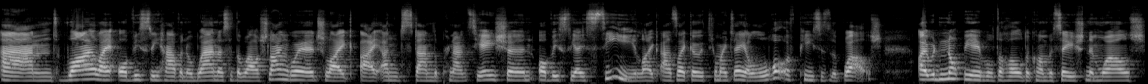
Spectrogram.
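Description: Speaking at a fairly quick pace, a woman uses a medium pitch and a bright, sharp tone, with fairly even intonation. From South Wales, Swansea. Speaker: podcast host and witchcraft teacher. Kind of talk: casual solo talk. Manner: rambling, hesitant with fillers.

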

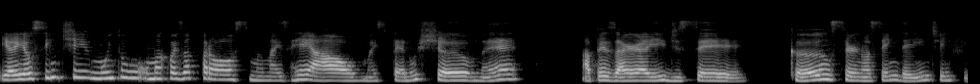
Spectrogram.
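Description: Against a quiet background, a woman speaks at a very slow pace and medium pitch with lively intonation. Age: 30s. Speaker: nurse and tarot reader. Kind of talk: personal testimony.

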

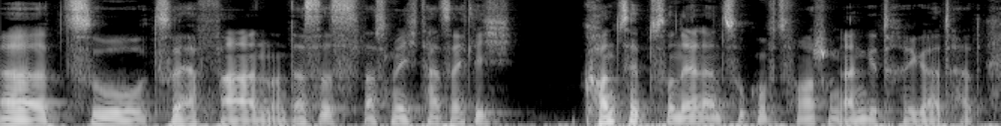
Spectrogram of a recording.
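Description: On a very clean recording with a silent background, a man with a fairly low voice and ordinary pitch variation speaks at a fairly slow pace. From East Germany. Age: 40s. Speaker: CEO of a futures research institute. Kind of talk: interview. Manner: halting with frequent repetitions.

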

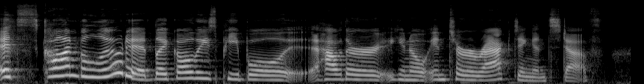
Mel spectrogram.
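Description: A woman with an American accent speaks at a very slow pace with hardly any pauses, her fairly high, bright, sharp voice swinging very widely in pitch and greatly in loudness, on a very clean recording with a silent background. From US Midwest. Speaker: podcast co-host. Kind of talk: casual conversational podcast chat.

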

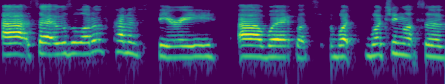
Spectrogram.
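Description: Her pace stays moderate. The woman has an Australian accent. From Tasmania, Australia. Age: 20s. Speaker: aspiring race car driver. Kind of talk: casual interview chat. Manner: hesitant, many fillers.

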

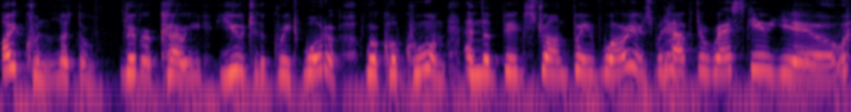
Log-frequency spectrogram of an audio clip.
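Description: A female-sounding put-on character voice speaks at a high pitch and fairly slow pace over clear background noise. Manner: mocking imitation, exaggerated.

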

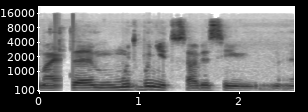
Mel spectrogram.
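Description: The pitch here is medium. The speaker is a man. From Ceará, Brazil (Quixadá). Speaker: psychiatrist. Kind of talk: casual chat.

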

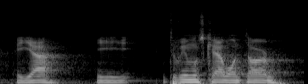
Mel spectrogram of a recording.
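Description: A man with an American accent speaks in a flat monotone. His pace is very slow. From United States. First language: English (speaking Spanish). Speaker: brewer. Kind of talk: interview. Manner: halting.

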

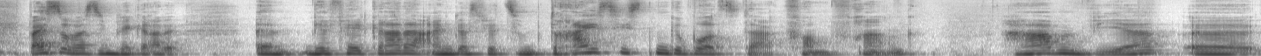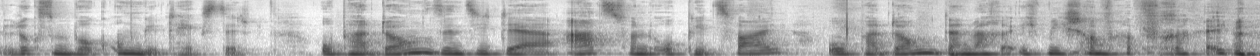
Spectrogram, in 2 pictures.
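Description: Her voice very deep and low in pitch, a woman speaks at a moderate pace, somewhat breathy, with ordinary pitch variation. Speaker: teacher, singer and podcast co-host. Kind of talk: casual chat.

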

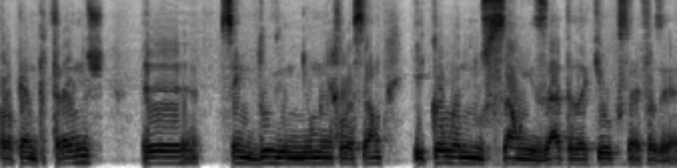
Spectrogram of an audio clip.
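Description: Fairly slow and fairly low, a man's dark, mellow voice keeps fairly even intonation. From northern Portugal, Guimarães. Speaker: football coach. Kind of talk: interview. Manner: halting, many repetitions and fillers.

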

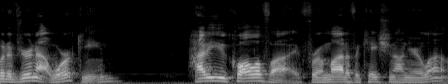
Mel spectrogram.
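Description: Speaking at a fairly quick pace with an American accent, a man at medium pitch uses a normal speaking voice with ordinary pitch variation, recorded very cleanly against a silent background. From US South. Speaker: mortgage lender. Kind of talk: casual interview.

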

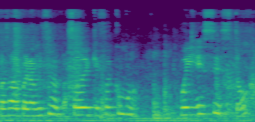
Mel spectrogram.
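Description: Her speech comes fairly quickly. The room echoes audibly, and background noise is noticeable. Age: 20s. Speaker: podcast guest. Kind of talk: casual chat.

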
